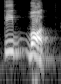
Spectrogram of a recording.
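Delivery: তিব্বত loud, as tib-bot; b fully sounded. Shown as a demonstration. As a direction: hold the double b in তিব্বত. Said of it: "বয়ের উচ্চারণ বজায় থাকতেছে".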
